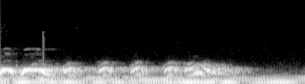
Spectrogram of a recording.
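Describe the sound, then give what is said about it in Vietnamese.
A barn owl calls from a dense banyan tree canopy in a run of quavering, wavering hoots over a steady low hum. The calls are fairly faint and fade out toward the end. “Bất giác từ trong tán cây đa rậm rạp bắt đầu vang lên tiếng chim lợn, nghe vô cùng não nề”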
